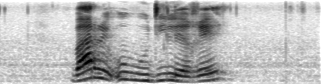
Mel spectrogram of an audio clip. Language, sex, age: Northern Sotho, female, 24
